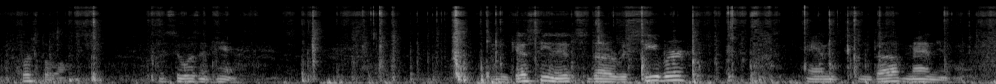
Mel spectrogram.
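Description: Cardboard boxes thump and rustle as they are lifted out.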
